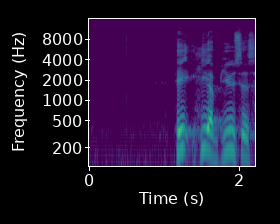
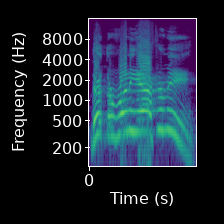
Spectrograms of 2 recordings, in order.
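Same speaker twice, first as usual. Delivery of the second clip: very high, loud, shouting plea for help; a hammed-up victim screaming at the cop; panicked plea; 12 dB louder, slower than usual. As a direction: yell it while fleeing robbers. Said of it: "you're like".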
